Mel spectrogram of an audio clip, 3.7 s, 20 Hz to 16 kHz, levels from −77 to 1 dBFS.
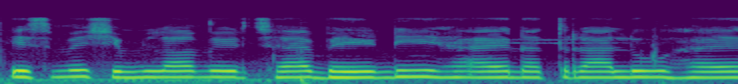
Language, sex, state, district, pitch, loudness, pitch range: Hindi, female, Himachal Pradesh, Shimla, 235 Hz, -15 LUFS, 230-240 Hz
